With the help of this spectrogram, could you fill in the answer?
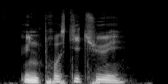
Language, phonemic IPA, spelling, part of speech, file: French, /pʁɔs.ti.tɥe/, prostituée, noun, Fr-prostituée.ogg
- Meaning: prostitute (woman who has sexual intercourse or engages in other sexual activity for payment, especially as a means of livelihood)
